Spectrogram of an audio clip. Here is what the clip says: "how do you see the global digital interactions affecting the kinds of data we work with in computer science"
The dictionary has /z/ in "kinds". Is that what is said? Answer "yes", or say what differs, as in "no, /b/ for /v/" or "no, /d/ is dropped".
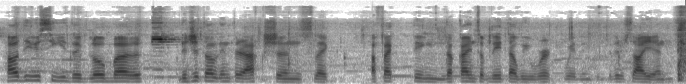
no, /s/ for /z/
